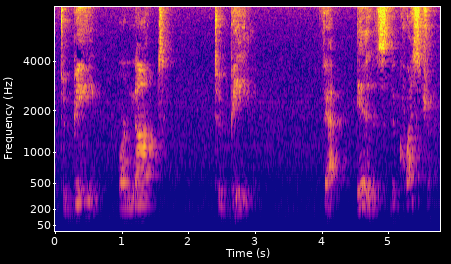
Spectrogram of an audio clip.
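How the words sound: It follows a strict alternating da-DUM beat.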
